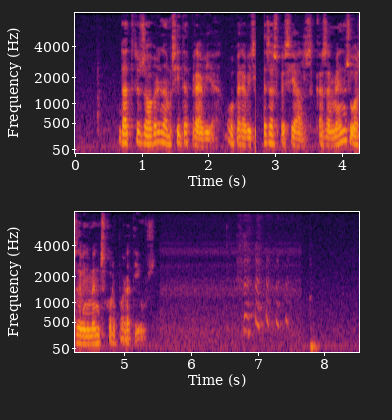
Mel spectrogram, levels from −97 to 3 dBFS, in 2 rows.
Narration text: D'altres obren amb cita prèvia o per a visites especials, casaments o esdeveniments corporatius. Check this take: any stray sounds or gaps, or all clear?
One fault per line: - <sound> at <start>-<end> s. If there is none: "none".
- dropout at 2.7-2.8 s
- laugh at 6.5-7.5 s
